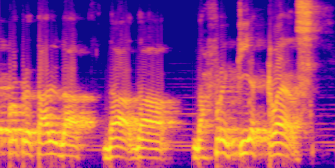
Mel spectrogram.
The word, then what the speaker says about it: Class: Class. É assim que se pronuncia.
